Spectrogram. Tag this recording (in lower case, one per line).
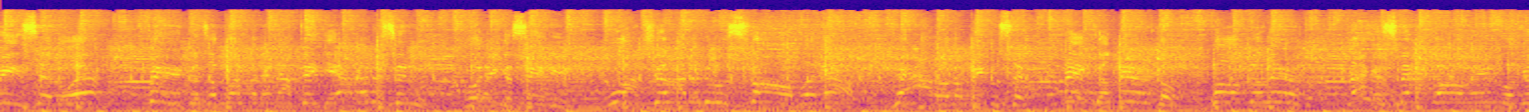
music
